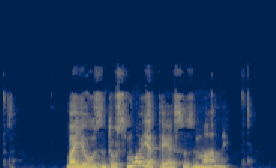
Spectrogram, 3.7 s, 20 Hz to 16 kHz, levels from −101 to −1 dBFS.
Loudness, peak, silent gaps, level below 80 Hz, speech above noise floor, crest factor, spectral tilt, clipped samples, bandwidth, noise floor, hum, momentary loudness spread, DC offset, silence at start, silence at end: -26 LUFS; -8 dBFS; none; -72 dBFS; 61 dB; 18 dB; -6.5 dB/octave; under 0.1%; 9.6 kHz; -86 dBFS; none; 8 LU; under 0.1%; 0.9 s; 0.65 s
